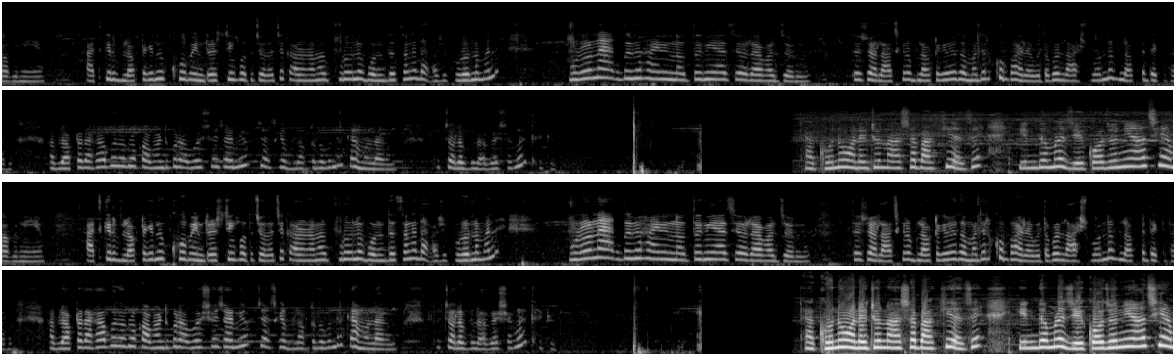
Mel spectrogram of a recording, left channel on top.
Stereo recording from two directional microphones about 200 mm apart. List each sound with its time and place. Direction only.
0.0 s speech: 10° left (ahead or behind)
19.7 s a woman's voice: 50° right (ahead or behind)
